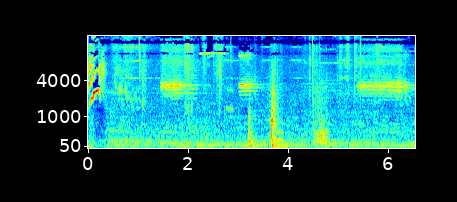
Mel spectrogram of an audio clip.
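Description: A few sharp knocks of wood on wood as the wooden hutch boards are handled, over a steady low background rumble. A short high squeak comes right at the start.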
